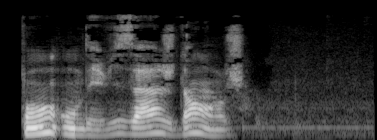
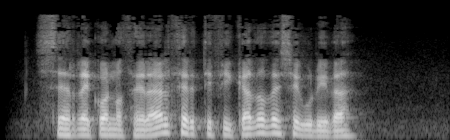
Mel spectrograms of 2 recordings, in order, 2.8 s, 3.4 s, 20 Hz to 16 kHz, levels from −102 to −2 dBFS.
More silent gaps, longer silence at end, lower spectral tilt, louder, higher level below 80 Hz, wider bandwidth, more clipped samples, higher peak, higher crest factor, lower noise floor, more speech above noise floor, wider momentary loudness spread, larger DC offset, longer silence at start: neither; first, 1 s vs 0.7 s; about the same, -6.5 dB/octave vs -7 dB/octave; about the same, -26 LUFS vs -24 LUFS; second, -74 dBFS vs -56 dBFS; about the same, 11.5 kHz vs 11.5 kHz; neither; about the same, -8 dBFS vs -6 dBFS; about the same, 20 dB vs 20 dB; second, -63 dBFS vs -68 dBFS; second, 38 dB vs 44 dB; first, 14 LU vs 5 LU; neither; second, 0.15 s vs 0.3 s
